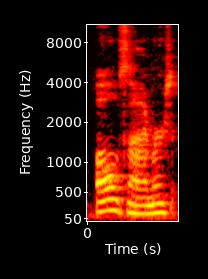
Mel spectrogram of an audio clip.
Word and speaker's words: Alzheimer's: a t it is Alzheimer's and if you'll notice more and more people are realizing there is no T in it so to make a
